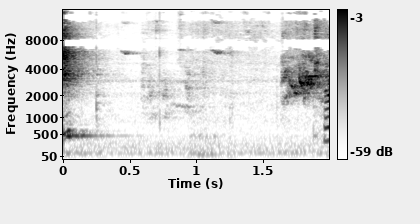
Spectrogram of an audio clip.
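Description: A green parakeet gives a short, harsh call near the end, after a quiet stretch with a few faint clicks of beaks pecking food from a steel plate.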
